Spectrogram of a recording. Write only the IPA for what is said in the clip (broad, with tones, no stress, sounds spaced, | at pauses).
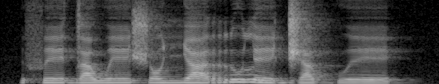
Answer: f eː˨ d a˨ w eː˨ ʃ ɔ˨ ɲ aː˨ r u˦ l eː˨ d͡ʒ a˨ kʷ eː˨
